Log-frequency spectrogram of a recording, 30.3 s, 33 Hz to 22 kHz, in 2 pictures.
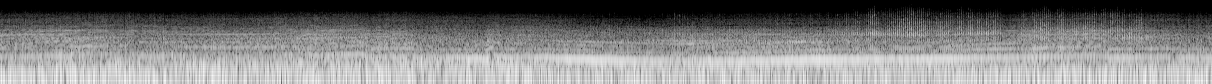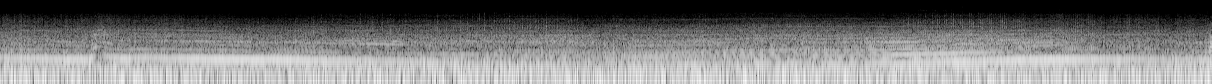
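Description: Honda CBR600RR's inline-four with a Yoshimura exhaust and removed catalytic converter, running under way at mid revs. Its pitch rises and falls slowly as the throttle is worked through the bends, over steady wind noise, with a stretch of louder hiss in the middle.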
